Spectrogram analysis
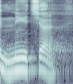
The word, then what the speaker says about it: nature: NATURE इसे पढ़ेंगे नेचर, क्या पढ़ेंगे मेरे भाई, नेचर।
